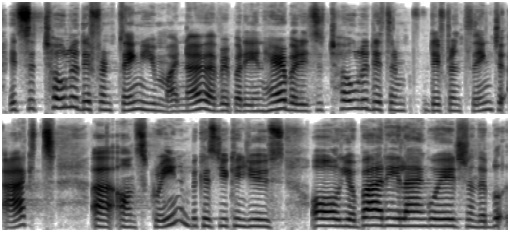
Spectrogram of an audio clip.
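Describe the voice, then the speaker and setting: A woman's voice: medium pitch, fairly bright tone, clean tone. A woman giving a conference presentation as a producer. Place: conference hall stage. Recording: reverberant hall, stage sound system.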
